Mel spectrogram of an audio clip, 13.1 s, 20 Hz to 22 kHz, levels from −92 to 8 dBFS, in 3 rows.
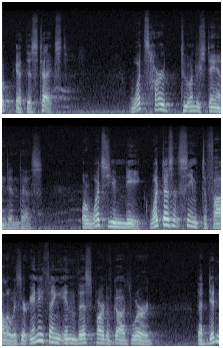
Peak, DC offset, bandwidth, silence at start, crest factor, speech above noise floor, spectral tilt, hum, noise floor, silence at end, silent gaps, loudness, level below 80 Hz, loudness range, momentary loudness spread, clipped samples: -4 dBFS; under 0.1%; 14.5 kHz; 0 s; 18 dB; 28 dB; -7.5 dB/octave; none; -49 dBFS; 0 s; none; -22 LUFS; -52 dBFS; 6 LU; 14 LU; under 0.1%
